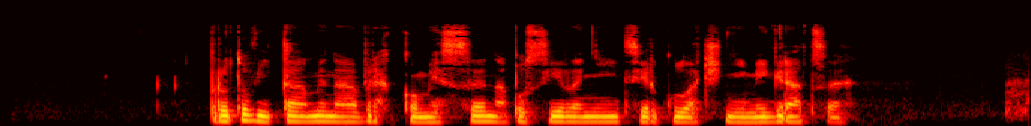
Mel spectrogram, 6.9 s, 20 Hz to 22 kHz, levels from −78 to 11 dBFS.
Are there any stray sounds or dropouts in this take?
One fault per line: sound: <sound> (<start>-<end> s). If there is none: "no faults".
no faults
